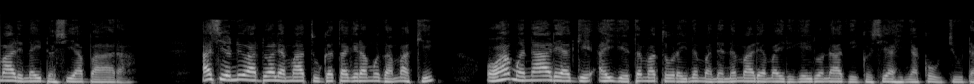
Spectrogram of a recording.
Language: Kikuyu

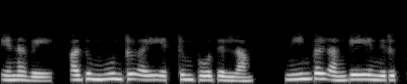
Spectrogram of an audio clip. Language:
Tamil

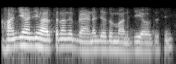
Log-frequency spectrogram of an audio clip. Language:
Punjabi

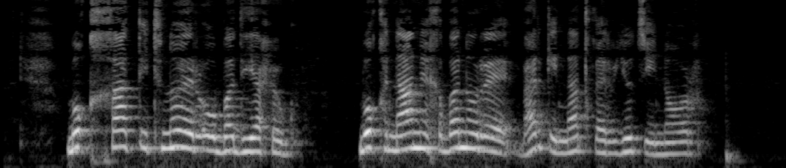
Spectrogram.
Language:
Bats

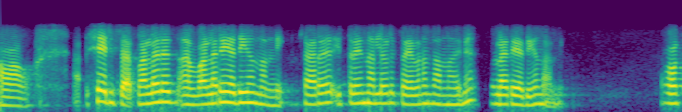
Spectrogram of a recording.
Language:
Malayalam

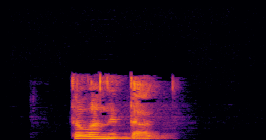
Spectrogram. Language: Mari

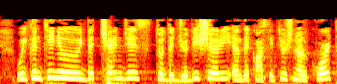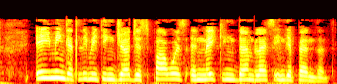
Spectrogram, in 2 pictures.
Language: English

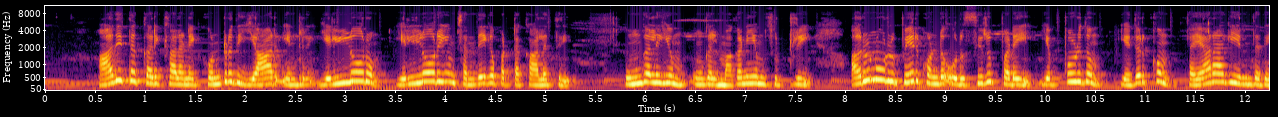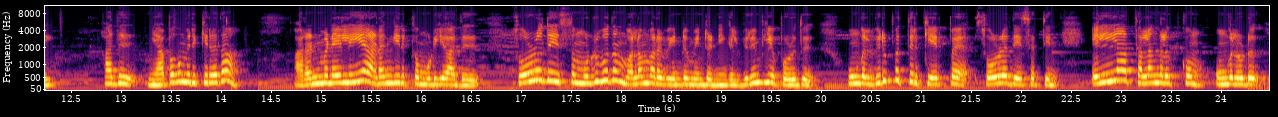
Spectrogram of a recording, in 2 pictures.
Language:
Tamil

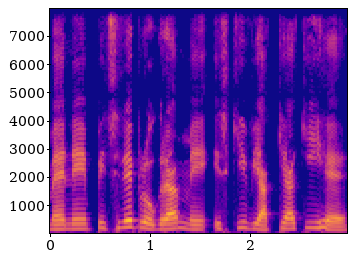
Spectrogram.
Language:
Hindi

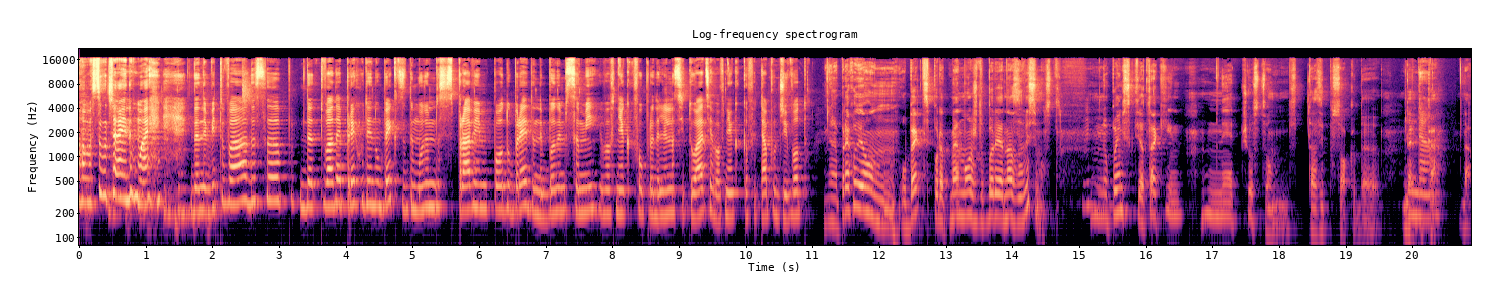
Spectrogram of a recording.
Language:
Bulgarian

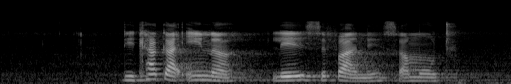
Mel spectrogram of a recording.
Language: Tswana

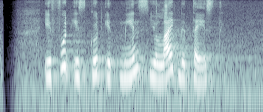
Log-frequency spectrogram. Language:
Sundanese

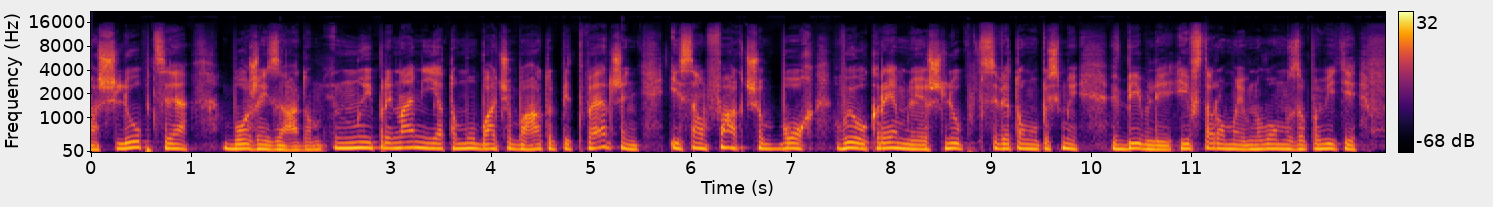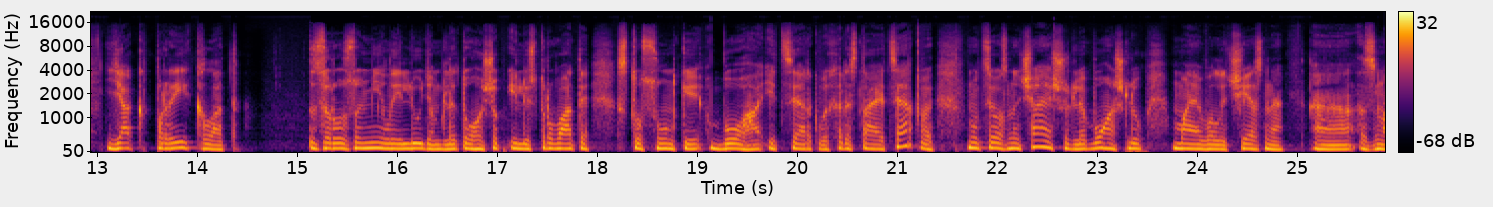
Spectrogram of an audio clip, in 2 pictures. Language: Ukrainian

